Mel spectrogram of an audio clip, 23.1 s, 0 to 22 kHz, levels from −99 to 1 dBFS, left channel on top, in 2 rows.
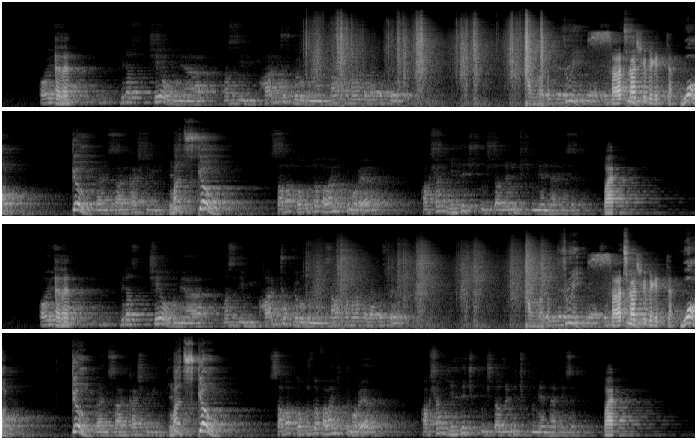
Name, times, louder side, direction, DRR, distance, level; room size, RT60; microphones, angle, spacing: voice 1, 0.6-1.2 1.6-6.7 8.9-10.8 13.0-14.6 16.0-17.8 18.5-21.1, right 1 dB, 40° right, -1 dB, 2.4 m, -44 dB
sound 1, 5.0-6.0 6.4-7.2 7.5-9.1, left 8 dB, 60° left, 1.8 m, -43 dB
Male speech man speaking, 9.3-9.7 10.3-10.6 11.3-11.7 12.7-13.1 14.3-15.2, right 4 dB, 75° right, 1.2 m, -33 dB
voice 2, 9.8-11.2 21.6-21.7, right 1 dB, 5° right, 8 dB, 1.2 m, -33 dB
21.0 x 16.5 x 8.9 m, 1.5 s
head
